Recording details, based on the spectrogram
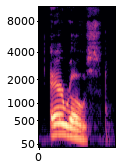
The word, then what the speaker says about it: eros: And then there is another one that's called eros. Eros, pronounced that way, is spelled E-R-O-S.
